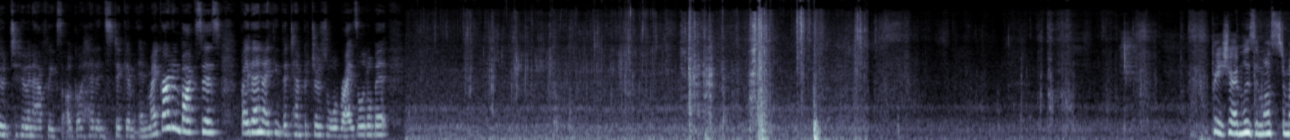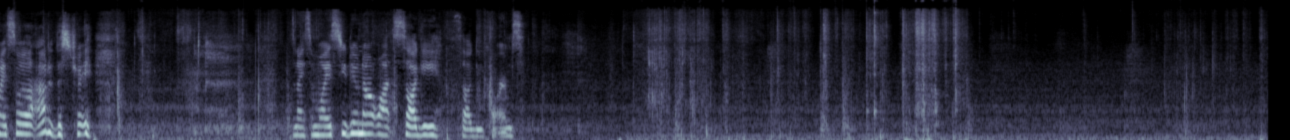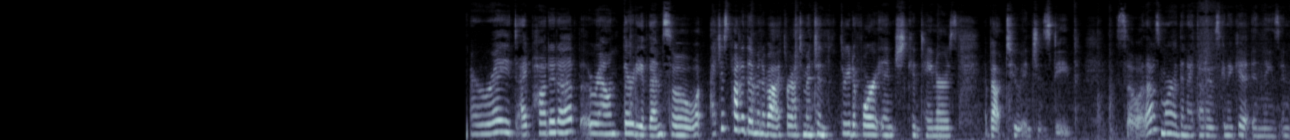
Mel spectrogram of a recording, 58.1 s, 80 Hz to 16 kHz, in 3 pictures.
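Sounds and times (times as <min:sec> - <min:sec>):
hands packing potting soil: 0:06.1 - 0:19.3
potting mix scraping in plastic tray: 0:15.2 - 0:19.6, 0:23.1 - 0:27.2, 0:56.4 - 0:57.9.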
